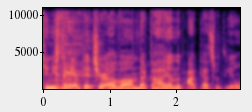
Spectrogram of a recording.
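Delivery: plain motherly voice. Speaker quotes their mom in a story, imitating mom's voice. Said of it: "This is my mom voice".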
